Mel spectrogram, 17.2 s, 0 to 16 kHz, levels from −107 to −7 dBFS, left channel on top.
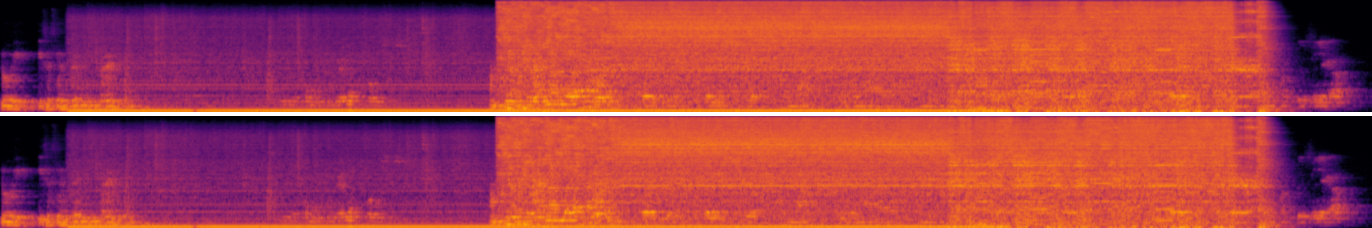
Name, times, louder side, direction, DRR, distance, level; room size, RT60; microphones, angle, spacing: voice 1, 0.0-1.7 6.1-6.6, equal, 40° left, -4 dB, 0.7 m, -33 dB
sound 1, 0.8-12.6, equal, 15° left, 1.0 m, -32 dB
voice 2, 3.5-5.0 6.6-9.5 9.7-13.7 14.3-16.7, equal, 70° right, -5 dB, 0.6 m, -37 dB
sound 2, 6.2-15.8, right 1 dB, 10° right, 1.2 m, -22 dB
2.3 x 2.1 x 2.7 m, 0.65 s
head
